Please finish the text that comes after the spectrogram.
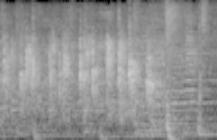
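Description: A group of old women applauding, with dense, steady clapping that holds at an even level for about two seconds, with no talking over it.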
